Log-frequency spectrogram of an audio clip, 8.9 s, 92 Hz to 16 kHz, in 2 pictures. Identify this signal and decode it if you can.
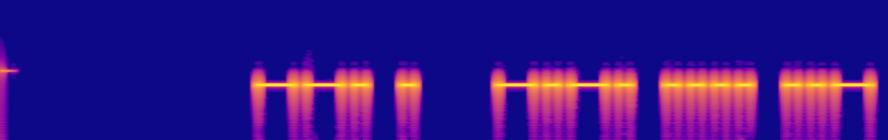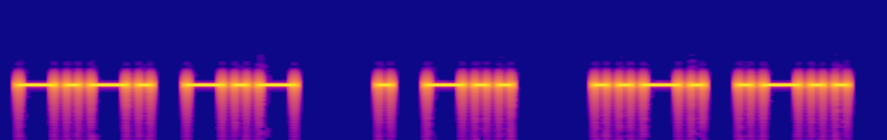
Morse code, heard as a keyed tone, about 20 wpm, 700 Hz. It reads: GE CHUCK ED FL
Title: K1USN SST QSO Practice - 20wpm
